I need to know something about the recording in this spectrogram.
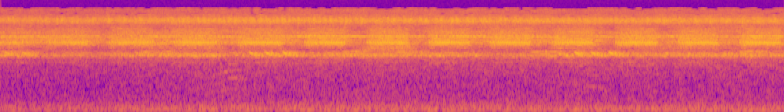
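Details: Chorus of crickets: one shrill voice pulses in rapid even beats, about four per second, over steady higher and lower trilling from other crickets and a faint low rumble.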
